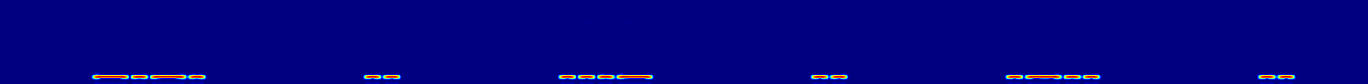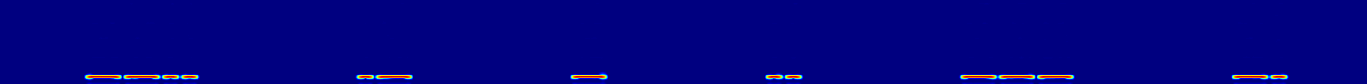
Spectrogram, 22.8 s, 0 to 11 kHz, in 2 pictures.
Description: Morse code, heard as a keyed tone, about 15 wpm, spaced as for 5 wpm, 1000 Hz. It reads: CIVILIZATION
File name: qotdfiles / 5wpm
